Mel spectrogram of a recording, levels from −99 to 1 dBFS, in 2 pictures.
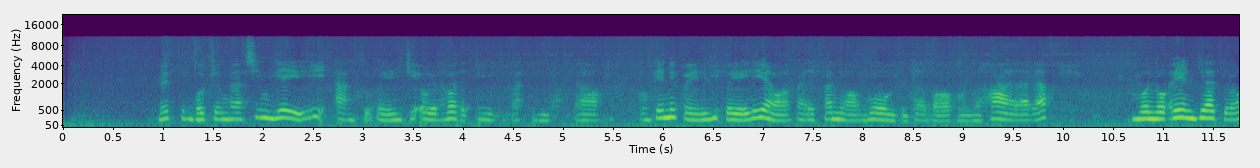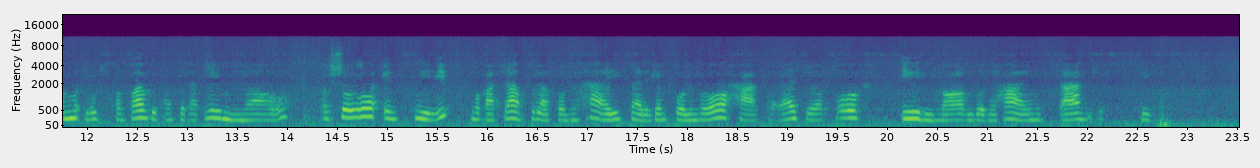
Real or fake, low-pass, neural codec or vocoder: fake; 10.8 kHz; codec, 16 kHz in and 24 kHz out, 0.8 kbps, FocalCodec, streaming, 65536 codes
